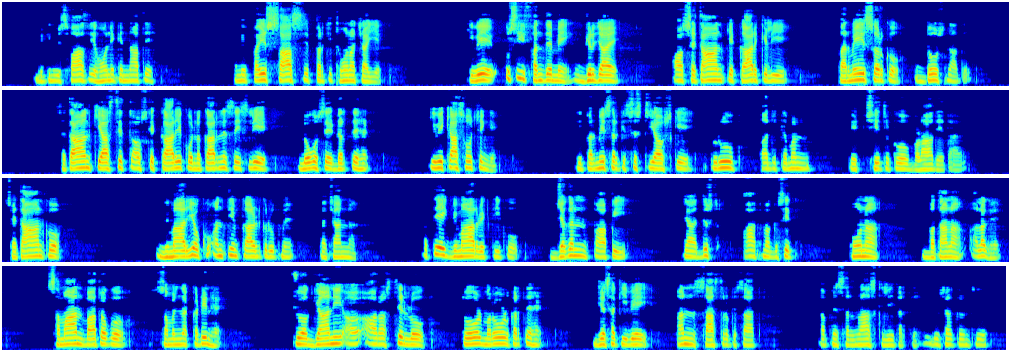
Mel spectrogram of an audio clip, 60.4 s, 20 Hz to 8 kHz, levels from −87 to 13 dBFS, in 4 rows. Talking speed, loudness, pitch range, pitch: 115 wpm, -21 LUFS, 145-165 Hz, 155 Hz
